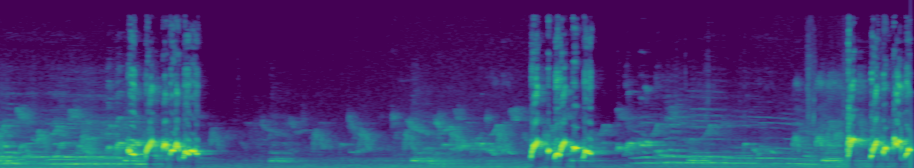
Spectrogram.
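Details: Red-whiskered bulbul cage bird in 'rik' doubled-song style, aimed at young birds copying it: three quick, liquid phrases of slurred notes, spaced several seconds apart, with low whistles and chirps of other birds behind.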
